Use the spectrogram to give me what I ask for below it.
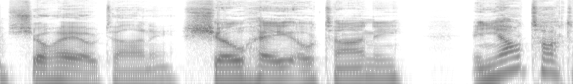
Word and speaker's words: Shohei Ohtani: Shohei Ohtani.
